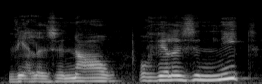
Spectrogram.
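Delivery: loud, pressing 'will they or won't they'; exasperated question. Acted. Neighbours retell their own impatient question.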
